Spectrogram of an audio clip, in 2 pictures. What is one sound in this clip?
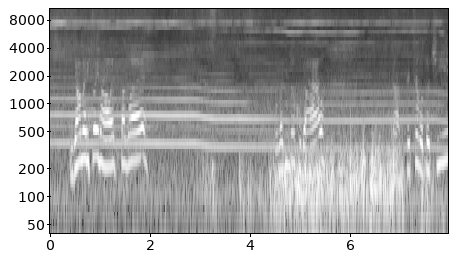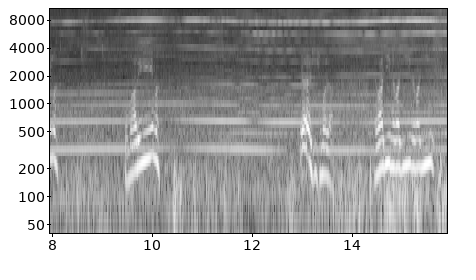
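A model airplane engine whines steadily overhead.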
